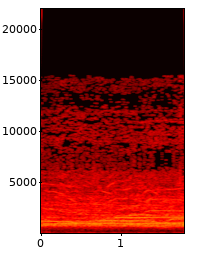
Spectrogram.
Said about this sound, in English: Here's Trump showing up in Reading, Pennsylvania today. Play it for me. Notice the difference now. Look at this crowd here, folks.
